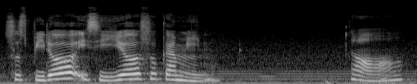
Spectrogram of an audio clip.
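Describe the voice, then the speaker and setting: A woman's voice: mid-range voice, soft background music. A woman reading a children's story aloud and asking the young listeners questions about it. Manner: warm questioning of the children, slow expressive reading.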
